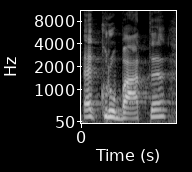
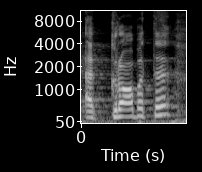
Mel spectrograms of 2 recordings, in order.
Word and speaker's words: acrobata: E vou ler aqui algo que diz: em suma, a forma correta moderna é efetivamente acrobata, que em Portugal costuma articular-se como acrobata. A pronúncia acróbata, historicamente mais correta, está hoje esquecida, a ponto-se a figurar errónea.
